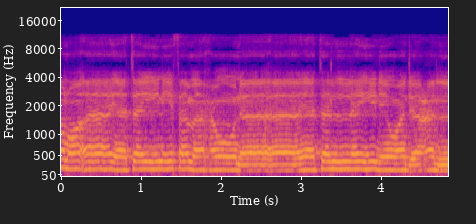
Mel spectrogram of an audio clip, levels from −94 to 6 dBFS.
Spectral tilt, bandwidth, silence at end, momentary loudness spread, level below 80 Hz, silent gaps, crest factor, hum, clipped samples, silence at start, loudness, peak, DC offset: -6.5 dB/octave; 11.5 kHz; 0 s; 1 LU; -50 dBFS; none; 8 dB; none; under 0.1%; 0 s; -17 LUFS; -8 dBFS; under 0.1%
